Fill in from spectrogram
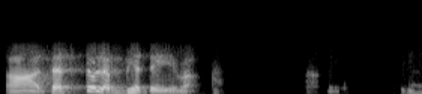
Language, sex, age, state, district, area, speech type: Sanskrit, female, 60+, Karnataka, Hassan, rural, conversation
